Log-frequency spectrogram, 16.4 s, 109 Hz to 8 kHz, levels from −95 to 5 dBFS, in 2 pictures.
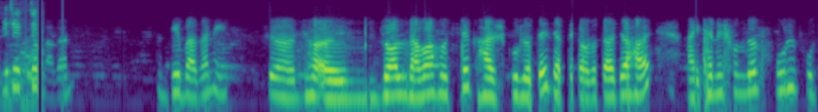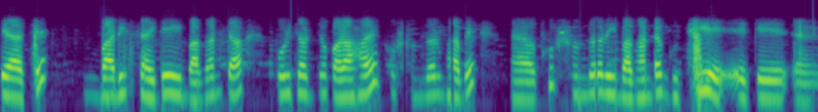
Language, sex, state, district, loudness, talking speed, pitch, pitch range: Bengali, female, West Bengal, Kolkata, -16 LUFS, 145 wpm, 210 Hz, 195-225 Hz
